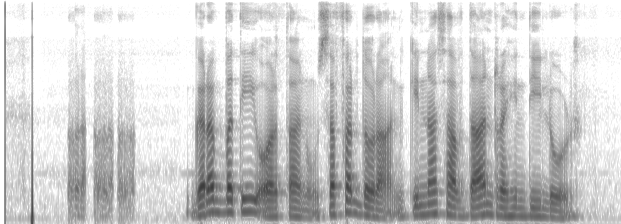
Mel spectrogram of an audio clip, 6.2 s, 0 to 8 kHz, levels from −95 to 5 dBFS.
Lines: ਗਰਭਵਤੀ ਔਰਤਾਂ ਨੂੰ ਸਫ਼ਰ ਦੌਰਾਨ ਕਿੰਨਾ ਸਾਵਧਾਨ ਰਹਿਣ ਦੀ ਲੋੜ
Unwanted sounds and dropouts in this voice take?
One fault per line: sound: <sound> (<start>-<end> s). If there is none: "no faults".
sound: laugh (0.7-1.4 s)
